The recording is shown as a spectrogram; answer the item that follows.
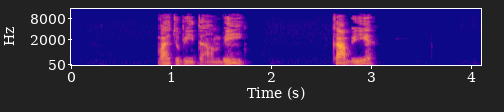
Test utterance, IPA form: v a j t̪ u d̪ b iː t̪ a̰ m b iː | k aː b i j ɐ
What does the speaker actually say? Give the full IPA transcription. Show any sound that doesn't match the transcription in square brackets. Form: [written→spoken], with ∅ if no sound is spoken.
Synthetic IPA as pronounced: v a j t̪ u [d̪→∅] b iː [t̪→d̪] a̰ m b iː | k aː b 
